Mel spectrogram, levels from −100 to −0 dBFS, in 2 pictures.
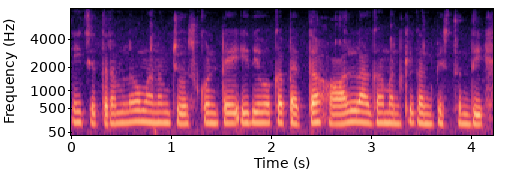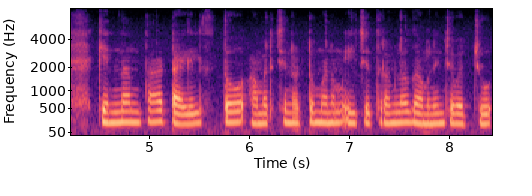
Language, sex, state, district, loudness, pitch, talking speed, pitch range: Telugu, female, Telangana, Nalgonda, -20 LUFS, 205 Hz, 140 wpm, 190-215 Hz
